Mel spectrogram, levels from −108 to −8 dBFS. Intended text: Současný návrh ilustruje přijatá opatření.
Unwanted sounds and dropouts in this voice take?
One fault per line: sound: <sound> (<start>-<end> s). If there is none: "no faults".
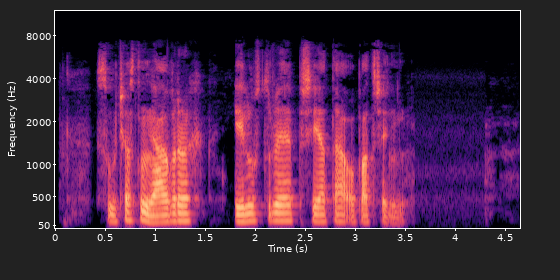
no faults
